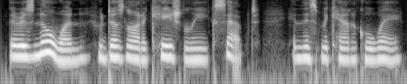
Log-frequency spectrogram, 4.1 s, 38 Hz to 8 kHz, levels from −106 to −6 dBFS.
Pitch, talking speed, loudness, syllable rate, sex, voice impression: 200 Hz, 190 wpm, -18 LUFS, 6.4 syllables/s, female, very feminine, slightly adult-like, thin, slightly tensed, powerful, bright, slightly soft, clear, slightly fluent, slightly cute, intellectual, refreshing, sincere, calm, friendly, reassuring, slightly unique, elegant, slightly wild, sweet, lively, strict, intense, slightly sharp, slightly light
